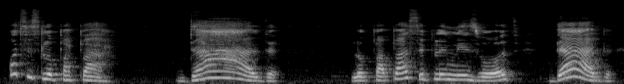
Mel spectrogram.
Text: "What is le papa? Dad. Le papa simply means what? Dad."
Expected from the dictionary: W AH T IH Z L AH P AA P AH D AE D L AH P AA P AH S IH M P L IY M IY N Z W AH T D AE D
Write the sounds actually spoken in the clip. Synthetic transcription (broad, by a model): W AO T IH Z L AH P AA P AH D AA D L AH P AA P AH S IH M P L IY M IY Z W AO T D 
